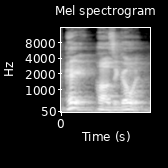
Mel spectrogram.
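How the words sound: It is said in a masculine voice with short S.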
